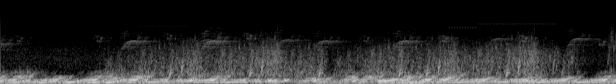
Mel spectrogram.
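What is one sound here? A cartoon character splashes while swimming through water in a game.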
